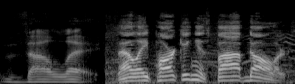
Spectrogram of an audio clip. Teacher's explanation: The word has 2 syllables. The stress is again on that second syllable. And the problem is the same, that L-E-T is pronounced lay, valet.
